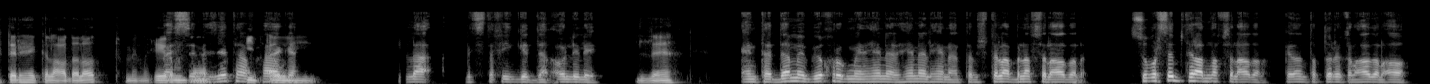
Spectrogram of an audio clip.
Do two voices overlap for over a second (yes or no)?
yes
